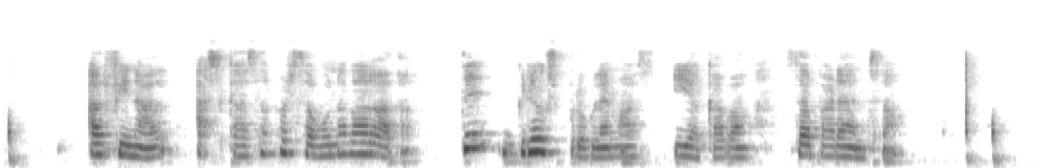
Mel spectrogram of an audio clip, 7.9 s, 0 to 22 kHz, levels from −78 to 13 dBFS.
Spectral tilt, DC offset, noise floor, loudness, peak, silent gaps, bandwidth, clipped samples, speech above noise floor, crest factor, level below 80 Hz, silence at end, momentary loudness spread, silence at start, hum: -4.5 dB/octave; under 0.1%; -64 dBFS; -30 LUFS; -10 dBFS; none; 7.6 kHz; under 0.1%; 35 dB; 20 dB; -76 dBFS; 0.4 s; 14 LU; 0.05 s; none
